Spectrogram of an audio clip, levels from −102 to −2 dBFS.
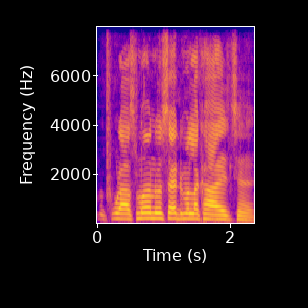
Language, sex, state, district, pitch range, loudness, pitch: Maithili, male, Bihar, Saharsa, 180-215 Hz, -14 LUFS, 200 Hz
